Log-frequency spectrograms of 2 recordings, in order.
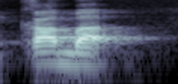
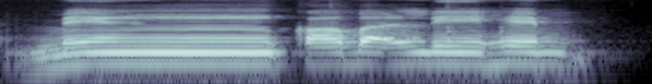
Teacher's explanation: Apabila kita menyambung dengan lihim, maka qalqalah itu akan bunyi sugra, bunyi perlahan. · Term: qalqalah sugra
